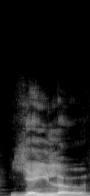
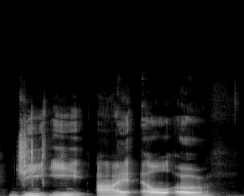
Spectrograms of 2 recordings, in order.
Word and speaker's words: Geilo: It's called Geilo, but it's spelled Geilo. Geilo. Geilo. I think that's how they say it in Norwegian.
